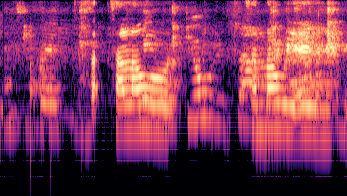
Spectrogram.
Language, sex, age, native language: Icelandic, male, 10, Icelandic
